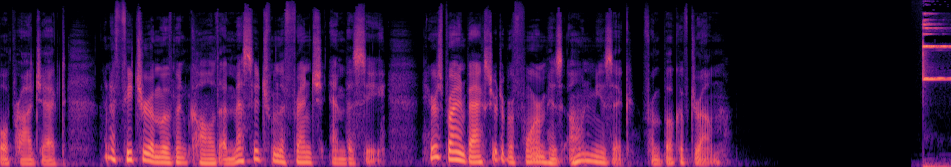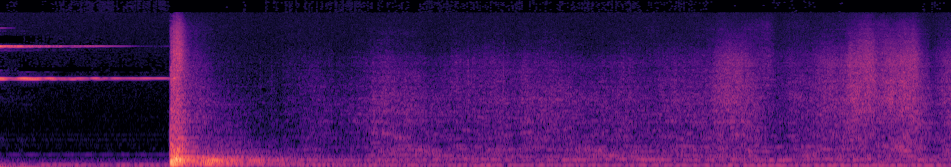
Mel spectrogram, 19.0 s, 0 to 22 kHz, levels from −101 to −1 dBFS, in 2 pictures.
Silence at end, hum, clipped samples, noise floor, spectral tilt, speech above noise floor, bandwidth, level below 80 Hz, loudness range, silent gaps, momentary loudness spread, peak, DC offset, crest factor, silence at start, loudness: 0 s; none; under 0.1%; -56 dBFS; -4 dB/octave; 25 dB; over 20 kHz; -52 dBFS; 22 LU; 7.78-9.11 s; 26 LU; -12 dBFS; under 0.1%; 22 dB; 0 s; -31 LUFS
